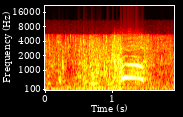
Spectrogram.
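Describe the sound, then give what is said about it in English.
A single oar paddles through water in pitch darkness after a boat capsized, a continuous watery swishing that swells in the middle, with a brief high tonal sound riding over it. “I'm paddling with one oar. I'm trying to find you in this pitch black and get closer.”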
